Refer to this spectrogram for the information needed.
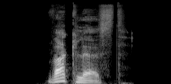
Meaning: second-person singular subjunctive I of wackeln
- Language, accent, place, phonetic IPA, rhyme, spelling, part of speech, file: German, Germany, Berlin, [ˈvakləst], -akləst, wacklest, verb, De-wacklest.ogg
